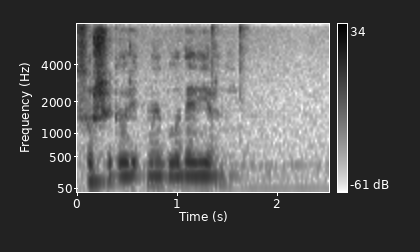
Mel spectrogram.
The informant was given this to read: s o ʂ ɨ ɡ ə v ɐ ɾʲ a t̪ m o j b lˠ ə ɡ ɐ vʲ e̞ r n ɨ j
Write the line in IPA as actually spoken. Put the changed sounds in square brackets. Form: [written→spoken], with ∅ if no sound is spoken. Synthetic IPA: s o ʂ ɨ ɡ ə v ɐ ɾʲ [a→i] t̪ m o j b lˠ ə ɡ ɐ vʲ e̞ r n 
